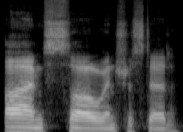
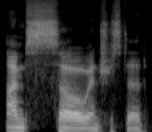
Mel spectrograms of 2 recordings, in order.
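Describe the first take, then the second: First: Slow, lingering so interested; drawn-out interested. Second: Dry and quiet. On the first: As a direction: stretch it out with mock awe. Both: Shown as a demonstration.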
